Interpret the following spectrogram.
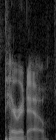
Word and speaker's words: Peridot: It's an augmented reality pet game called Peridot, I think is how you say it. Peridot, Peridot. I think they call the creature Dots. Okay, that's fine. Is it Peridot? Yes. That's Peridot. That's a French word.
